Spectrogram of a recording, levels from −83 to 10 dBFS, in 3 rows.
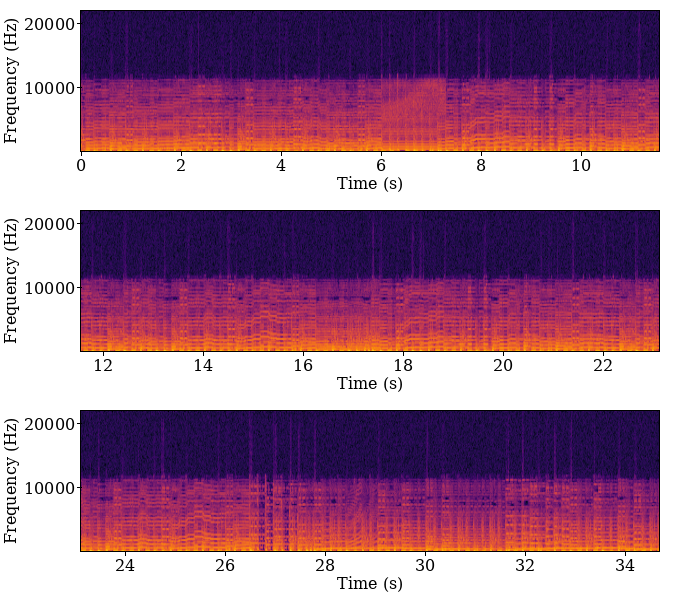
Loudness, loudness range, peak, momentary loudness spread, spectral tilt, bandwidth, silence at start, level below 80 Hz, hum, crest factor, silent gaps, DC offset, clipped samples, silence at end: -10 LUFS; 1 LU; 0 dBFS; 2 LU; -5.5 dB/octave; 12.5 kHz; 0 s; -18 dBFS; none; 10 dB; none; under 0.1%; 0.3%; 0 s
